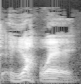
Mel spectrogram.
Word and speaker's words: Yahweh: Now, YHWH, you've seen, is also pronounced Yahweh.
